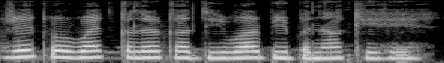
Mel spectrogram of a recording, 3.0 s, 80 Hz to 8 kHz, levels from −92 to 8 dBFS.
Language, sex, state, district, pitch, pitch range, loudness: Hindi, female, Arunachal Pradesh, Longding, 255 Hz, 245-265 Hz, -13 LUFS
